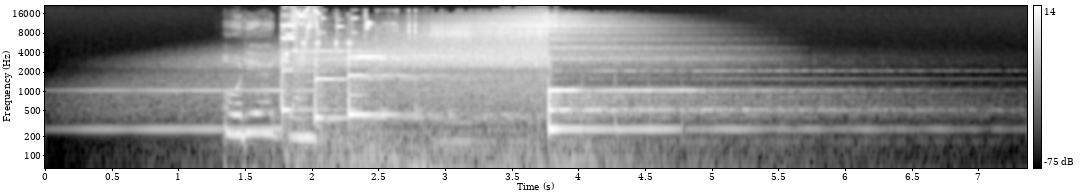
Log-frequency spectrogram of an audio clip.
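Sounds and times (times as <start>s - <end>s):
commercial logo jingle: 1.8s - 5.6s.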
